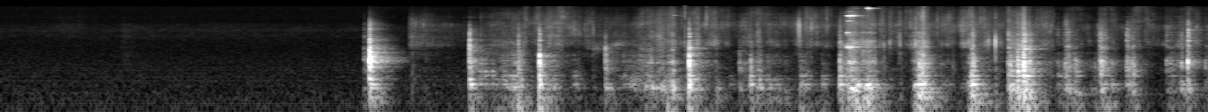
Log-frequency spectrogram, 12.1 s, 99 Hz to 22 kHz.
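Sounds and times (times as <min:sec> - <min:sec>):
screwdriver scraping screw: 0:04.7 - 0:12.0.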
